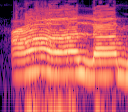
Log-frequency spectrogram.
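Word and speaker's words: العالمين: Nah, makanya pengertiannya adalah ketika ada mat bertemu dengan huruf apapun yang disukun karena waqaf, yang dimatikan karena waqaf, maka dibaca mati. Alamin, boleh panjangnya 2 ketukan, boleh 4 ketukan, boleh 6 ketukan, atau boleh 1 alif, 2 alif, atau 3 alif.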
